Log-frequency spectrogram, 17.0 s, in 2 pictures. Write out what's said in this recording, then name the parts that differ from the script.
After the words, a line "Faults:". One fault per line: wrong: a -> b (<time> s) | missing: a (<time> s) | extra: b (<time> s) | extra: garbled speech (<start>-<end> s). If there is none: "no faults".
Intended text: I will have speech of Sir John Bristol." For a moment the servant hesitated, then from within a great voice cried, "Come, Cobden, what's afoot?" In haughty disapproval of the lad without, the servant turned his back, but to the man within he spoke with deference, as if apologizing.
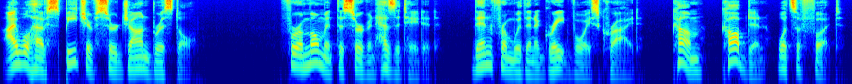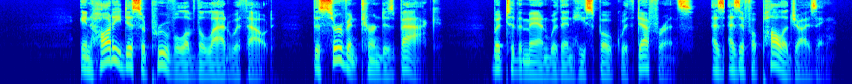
I will have speech of Sir John Bristol." For a moment the servant hesitated, then from within a great voice cried, "Come, Cobden, what's afoot?" In haughty disapproval of the lad without, the servant turned his back, but to the man within he spoke with deference, as as if apologizing.
Faults:
extra: as (15.8 s)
